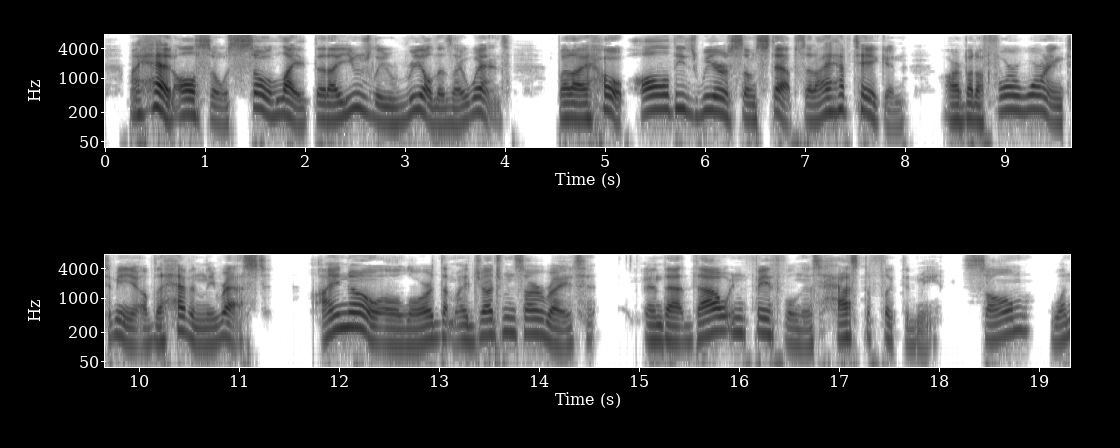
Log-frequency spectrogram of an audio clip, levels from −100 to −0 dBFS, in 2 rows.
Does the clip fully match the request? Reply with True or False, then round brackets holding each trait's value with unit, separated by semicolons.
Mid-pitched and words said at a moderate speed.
True (155 Hz; 165 wpm)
